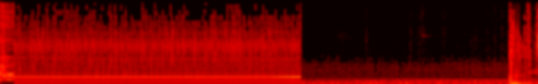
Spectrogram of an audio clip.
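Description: A steady buzzing hum that cuts off abruptly about four and a half seconds in, leaving a fainter hum over background noise, with a single loud thud near the end.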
